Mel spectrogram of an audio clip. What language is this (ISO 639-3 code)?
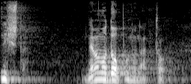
hrv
